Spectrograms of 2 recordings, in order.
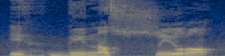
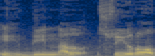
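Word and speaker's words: اهدنا الصراط: Al-shamsiyah di sini menggabungkan huruf lam yang tidak diucapkan ke dalam huruf shad, yang dibaca sebagai ihdinasiro. Setelah na, langsung menuju shad. Itu tidak dibaca sebagai ihdinal siro, itu tidak benar.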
